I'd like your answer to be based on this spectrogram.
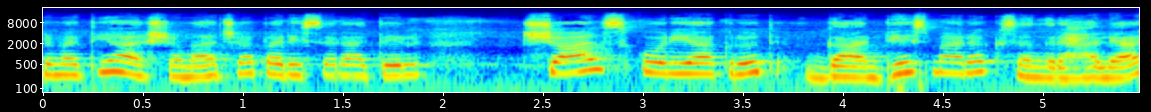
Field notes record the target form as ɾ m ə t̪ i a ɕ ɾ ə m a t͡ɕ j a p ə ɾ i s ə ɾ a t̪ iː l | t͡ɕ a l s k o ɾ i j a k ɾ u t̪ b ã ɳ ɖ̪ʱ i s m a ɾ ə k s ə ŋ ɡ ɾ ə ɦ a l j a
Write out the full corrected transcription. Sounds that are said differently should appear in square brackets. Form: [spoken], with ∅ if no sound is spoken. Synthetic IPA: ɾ m ə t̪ i a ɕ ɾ ə m a t͡ɕ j a p ə ɾ i s ə ɾ a t̪ iː l | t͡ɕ a l s k o ɾ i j a k ɾ u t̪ [ɡ] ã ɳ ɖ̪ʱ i s m a ɾ ə k s ə ŋ ɡ ɾ ə ɦ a l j a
